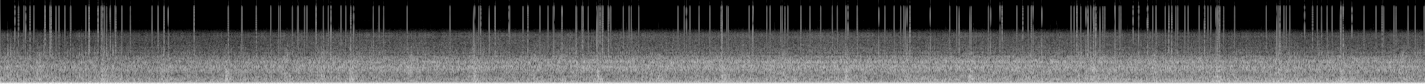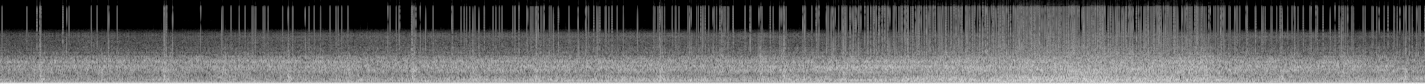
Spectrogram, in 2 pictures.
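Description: A car's engine and road noise heard from inside the cabin while driving through floodwater, loud throughout with a constant crackle. About 23 seconds in, a louder hiss of water spray washes over the car for a few seconds.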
